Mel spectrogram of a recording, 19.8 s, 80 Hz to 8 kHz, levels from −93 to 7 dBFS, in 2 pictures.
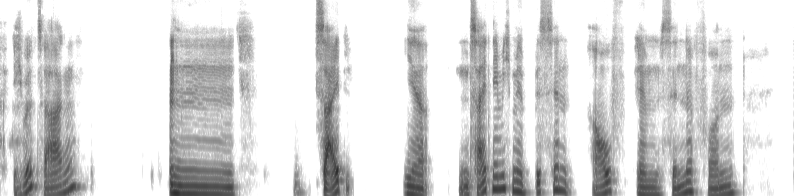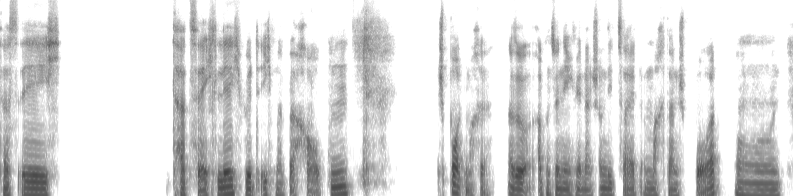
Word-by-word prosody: Ich 105 +2 -5
würde 215 - +4
sagen 185 - +1 1.0
hm, 115 -3 +6 1.0
Zeit, - - +7 0.7
ja 110 -6 +4 0.5
Zeit 155 +8 +3
nehme 190 0 +6
ich 195 - -3
mir 155 -2 +5
n' 135 0 -5
bisschen 145 +4 0 0.2
auf 140 +7 +1
im 105 -2 +1
Sinne 110 +9 +1
von, 115 -2 -2 0.7
dass - - -5
ich 100 -2 +1 1.5
tatsächlich, 110 +2 -1
würde 100 -1 -2
ich 100 +1 -8
mal 95 - -9
behaupten 110 +4 -5 1.1
Sport - - -1
mache. - - -11 0.2
Also, 95 -3 0
ab - - -10
und - - -7
zu 100 - -3
nehme 95 -1 -3
ich 85 - -15
mir 95 -2 -5
dann 85 -1 -8
schon 100 - -6
die 95 0 -5
Zeit 95 +3 -8
und 95 - -9
mache 95 0 -10
dann 90 0 -8
Sport - - -4 0.2
und 90 -2 -6
110 Hz, 125 wpm, -26 LUFS, 95-130 Hz, 1.5 s, Zeit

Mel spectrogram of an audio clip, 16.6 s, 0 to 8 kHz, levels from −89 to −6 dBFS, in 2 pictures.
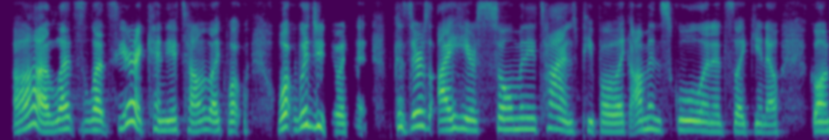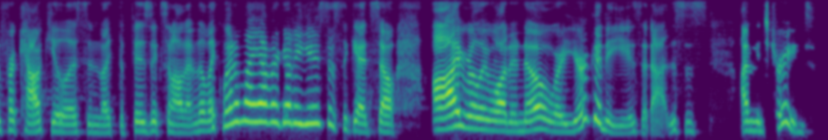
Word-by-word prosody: Ah, 185 - +4
let's 230 0 0
let's 215 0 +1
hear 275 +12 +1
it. 390 - +5
Can 210 -4 -5
you 215 +1 -1
tell 195 -3 -2
me, - - -7
like 205 -2 -3
What 200 0 -4 0.3
what 245 0 +2
would 305 0 +1
you 300 - +2
do 185 - -7
with 180 - -2
it? - - -11 0.3
'Cause 285 0 -5
there's 300 +3 +2
I 215 +1 +4
hear 235 -4 -1
so 230 +2 -3
many 235 -1 -4
times 225 -7 -1
people 195 0 -7
are 185 - -1
like, 185 0 -2
"I'm 220 +4 -2
in 230 - -6
school 210 0 -2
and 190 -2 -3
it's, 180 -1 -7
like, 180 -1 -5
you 180 - -6
know, 165 0 -4 0.3
going 195 0 0
for 215 +1 -3
calculus 180 -4 -2
and, 165 -1 -11
like, 160 0 -7
the 165 - -15
physics 195 +3 -5
and 170 - -3
all 160 - 0
that," 155 - -3
and 180 - -8
they're 200 - -1
like, 210 +6 -3
"When 335 +4 +3
am 400 - 0
I 395 -1 +7
ever 385 -1 +4
gonna 375 -1 +2
use 355 +1 +2
this 330 -7 -6
again?" 200 -6 -1
So, 175 0 +1 0.4
I 240 +6 +10
really 250 -6 +2
wanna 200 -3 +1
know 215 +3 +3
where 185 - -2
you're 185 - -1
gonna 420 - +2
use 160 +3 -10
it - - -10
at? - - -7
This 195 -2 -9
is 180 -2 -11 0.3
I'm 200 +1 +3
intrigued. 185 - -4
205 Hz, 255 wpm, -23 LUFS, 185-245 Hz, 0.4 s, I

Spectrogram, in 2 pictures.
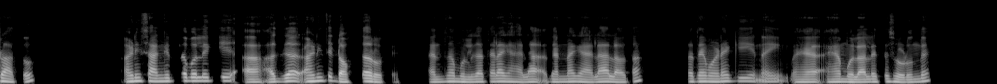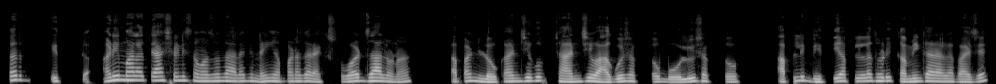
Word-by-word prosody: राहतो. 130 -6 +1 0.9
आणि 145 +3 +3
सांगितलं 150 +1 +1
बोले, 165 0 +3
की 165 0 -3
"अ 115 0 +2
अगर 145 +5 +3
"आणि 145 +4 +4
ते - - +1
डॉक्टर 130 +2 +3
होते. 110 0 -3
त्यांचा 120 +3 -5
मुलगा 125 -1 +1
त्याला 135 +1 +1
घ्यायला 125 -1 -1
त्यांना 125 +1 -1
घ्यायला 125 -1 +1
आला 125 -3 +2
होता. 115 +8 -3 0.5
तर 135 - -3
ते 140 - +3
म्हणे, 135 +2 +1
की 150 0 -4
नाही 65 +1 -3
ह्या 115 +1 +1
ह्या 120 +1 +1
मुलाला 120 0 +2
ते 130 +2 -5
सोडून 115 -1 0
दे." 150 - 0 0.8
तर 205 +1 +1 0.3
इतकं 150 -2 -6 0.2
आणि 190 +6 +5
मला 200 0 +3
त्या 185 0 +2
क्षणी 185 0 -2
समजून 160 -2 0
आलं 150 -1 +1
की 155 - -3
नाही 145 +1 0
आपण 145 0 -1 0.2
एक्स्ट्राव्हर्ट 135 +5 -1
झालो 155 -3 +4
ना, 120 +2 -2 0.4
आपण 160 0 0
लोकांची 140 +5 +2
खूप 170 0 -1
छानशी 130 +3 +2
वागू 130 -1 +4
शकतो, 135 -3 -3
बोलू 120 +3 +2
शकतो. 125 -5 -3 0.4
आपली 145 +8 0
भीती 130 -2 -1
आपल्याला 150 +1 0
थोडी 160 +1 +2
कमी 135 +2 +2
करायला 140 -3 +2
पाहिजे 125 +3 0
135 Hz, 180 wpm, -23 LUFS, 125-155 Hz, 0.9 s, आणि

